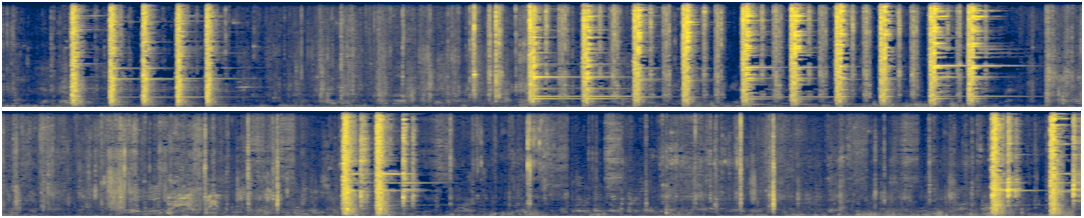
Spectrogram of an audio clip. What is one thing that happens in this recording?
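Rapid gunshots crack loudly outdoors.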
